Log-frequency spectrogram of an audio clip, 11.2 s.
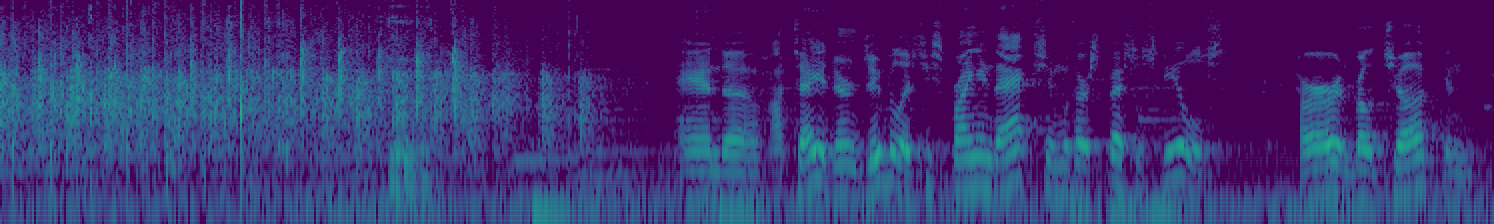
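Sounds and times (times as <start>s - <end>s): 
audience applause: 0.0s - 4.6s
speech: 5.4s - 11.1s.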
